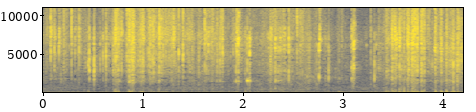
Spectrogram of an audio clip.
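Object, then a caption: Bar of soap. A small green-handled blade scores and scrapes a solid, palm-sized, rectangular blue-and-white striped bar of soap held in the hand. The cuts make dense, crisp, bright scraping and crackling, with soft low thumps as the cut soap cubes crumble off onto a pile of soap shavings.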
